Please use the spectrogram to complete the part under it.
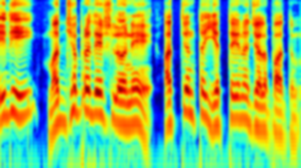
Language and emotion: Telugu, neutral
